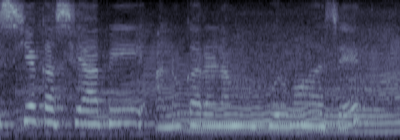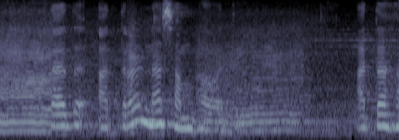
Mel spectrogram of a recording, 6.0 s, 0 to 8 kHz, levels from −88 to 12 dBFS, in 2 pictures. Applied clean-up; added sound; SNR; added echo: none; Motorcycle; 7 dB; none.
